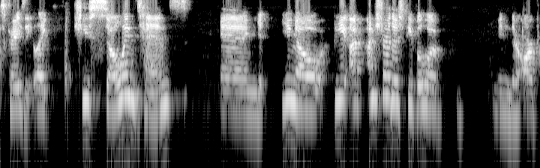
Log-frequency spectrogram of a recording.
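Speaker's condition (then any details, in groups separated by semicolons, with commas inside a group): Unilateral cleft lip and palate, severe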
